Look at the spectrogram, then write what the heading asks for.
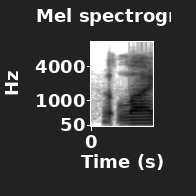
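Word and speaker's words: Lai: can't remember his name lie is spelled l AI so if you look up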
